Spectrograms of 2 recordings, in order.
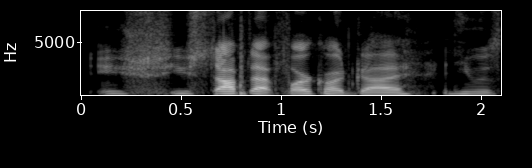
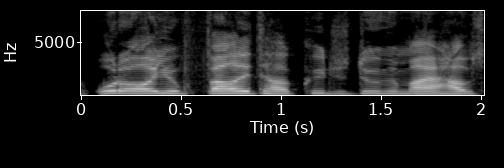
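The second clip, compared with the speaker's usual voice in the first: voice like an ogre. Retelling a story where someone confronts fairy-tale creatures: Shrek impersonation voice. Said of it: "in his perfect Shrek impersonation voice".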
